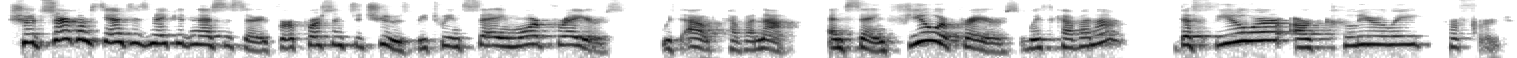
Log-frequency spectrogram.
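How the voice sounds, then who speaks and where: A woman's voice: sits high, lively intonation, a little slow, a bit bright. A woman teaching a religious class, explaining texts emphatically and often posing rhetorical questions to her listeners. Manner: emphatic, poses rhetorical questions and checks "right?".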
